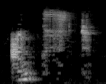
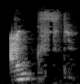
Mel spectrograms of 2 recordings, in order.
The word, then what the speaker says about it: angst: So this is word number three, and it's pronounced angst, angst. So I think it sounds quite Germanic, this word.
